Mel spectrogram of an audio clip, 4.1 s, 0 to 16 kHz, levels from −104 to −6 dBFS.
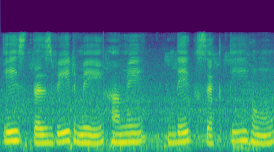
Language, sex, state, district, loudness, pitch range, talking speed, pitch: Hindi, female, Bihar, Begusarai, -16 LUFS, 155-185 Hz, 115 wpm, 165 Hz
